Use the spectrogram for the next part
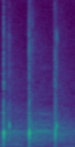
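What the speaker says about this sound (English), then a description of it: "Everybody give yourselves a huge round of applause." Participants at a virtual online event clapping at home, heard as four separate sharp claps spaced roughly a quarter second apart, close and distinct with quiet gaps between them.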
